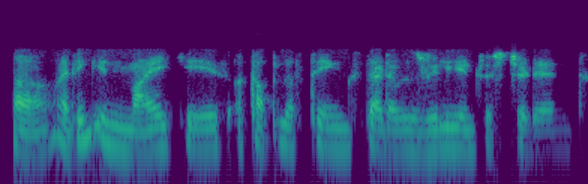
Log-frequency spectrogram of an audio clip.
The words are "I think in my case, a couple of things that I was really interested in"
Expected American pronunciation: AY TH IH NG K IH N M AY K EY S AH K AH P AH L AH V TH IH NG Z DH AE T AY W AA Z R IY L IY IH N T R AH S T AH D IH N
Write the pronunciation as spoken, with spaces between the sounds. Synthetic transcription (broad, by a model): AY T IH NG K IH N M AY K EY S AH K AH P AH L AH V T IH NG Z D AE T AY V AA Z R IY L IY IH N T R AH S T AH D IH N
